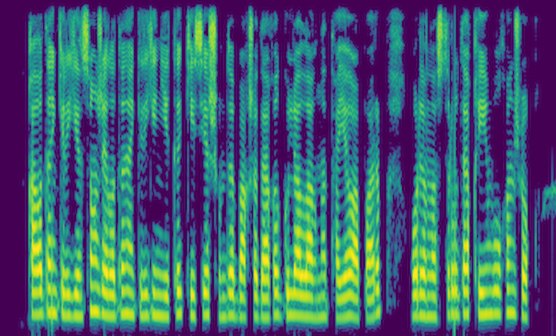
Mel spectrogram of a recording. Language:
Kazakh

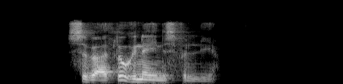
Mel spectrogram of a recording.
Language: Kabyle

